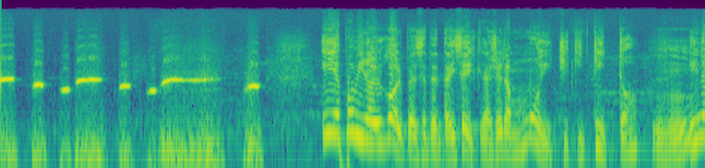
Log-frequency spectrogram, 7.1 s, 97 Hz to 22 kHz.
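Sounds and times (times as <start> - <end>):
person whistling a march imitating a parrot: 0.0 - 2.8
speech: 3.2 - 7.0.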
